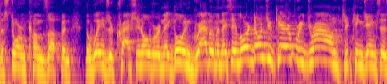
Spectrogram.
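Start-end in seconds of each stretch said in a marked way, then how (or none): 3.5-5.1 panicked plea. Acted. Disciples crying out in storm.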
